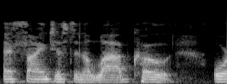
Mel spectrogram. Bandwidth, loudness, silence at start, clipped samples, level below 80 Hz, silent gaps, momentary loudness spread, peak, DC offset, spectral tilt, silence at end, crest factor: 8 kHz; -18 LUFS; 0.05 s; under 0.1%; -50 dBFS; none; 4 LU; -4 dBFS; under 0.1%; -6 dB/octave; 0 s; 14 dB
